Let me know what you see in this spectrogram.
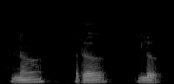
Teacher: इनके उच्चारण में जो जबान होती है वो ऊपर वाले तालु के मसूड़ों को टच करेगी, दांतों वाले मसूड़ों को टच करेगी। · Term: वर्त व्यंजन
